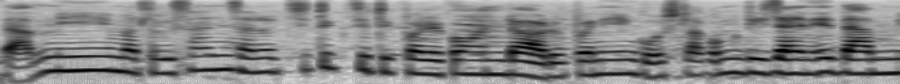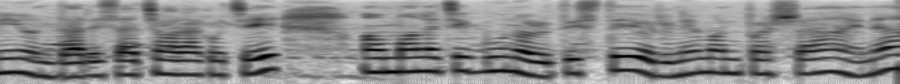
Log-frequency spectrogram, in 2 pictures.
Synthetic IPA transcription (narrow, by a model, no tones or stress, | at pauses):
d̪a̰mːimʌt̪lʌbsanisanot͡siʈik̚t͡siʈik̚pʌɾekoʌɳɖaɦʌɾupʌniɡʱoslakomɖid͡zajned̪amːiɦund̪ʱʌɾesat͡sʰʌɾakot͡sʌ̃ĩ | ʌmʌlajt͡sʌĩɡunɦʌɾut̪est̪ʌjɦʌɾunemʌnpʌrsʌɦʌjnʌ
